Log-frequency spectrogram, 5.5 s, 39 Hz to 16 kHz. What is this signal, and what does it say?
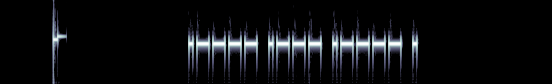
Morse code, heard as a keyed tone, about 30 wpm, 700 Hz. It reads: 1J1E
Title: Four Challenging Letter-Number Combinations 30wpm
